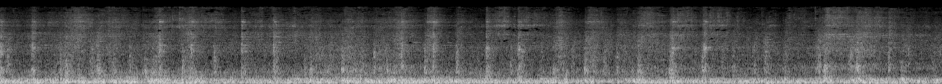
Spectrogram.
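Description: Freight train of mostly empty flatcars rolling past at close range: a steady low rumble of wagons, with wheels clicking over the rail joints again and again.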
